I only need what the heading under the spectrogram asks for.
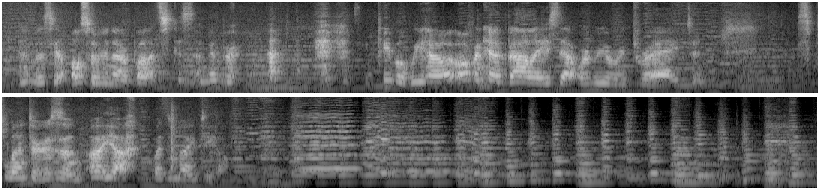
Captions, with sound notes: and it was also in our butts, 'cause I remember (laughs) people, we often had ballets that were, we were dragged and splinters and oh yeah, wasn't ideal. (light instrumental music)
